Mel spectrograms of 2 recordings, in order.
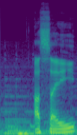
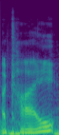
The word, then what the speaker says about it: açaí: Açaí is great, but usually people who don't speak Portuguese end up pronouncing acai.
